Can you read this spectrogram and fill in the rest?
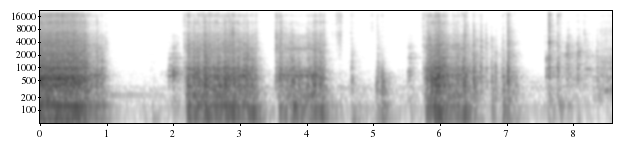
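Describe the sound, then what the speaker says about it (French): Sewing machine stitching a seam across three fabric layers of a face mask, running in several close bursts of rapid mechanical chatter separated by silent pauses. "on fait donc cette fameuse couture ici, le long en démarrant du coin, en allant jusqu'au coin pour les trois tissus"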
